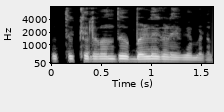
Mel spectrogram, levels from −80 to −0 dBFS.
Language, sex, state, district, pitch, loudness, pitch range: Kannada, male, Karnataka, Dharwad, 130 Hz, -14 LUFS, 115-130 Hz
